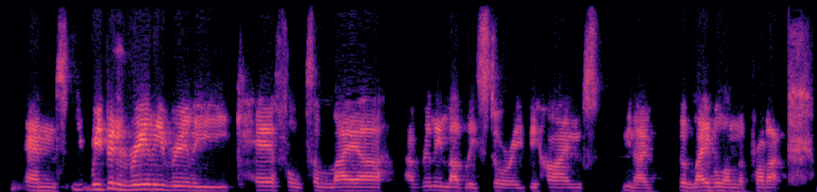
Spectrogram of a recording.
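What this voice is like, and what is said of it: Australian accent. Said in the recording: “you can probably hear it in my accent. I am Australian.”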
